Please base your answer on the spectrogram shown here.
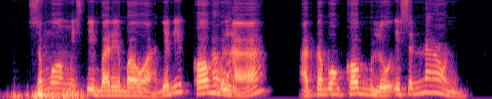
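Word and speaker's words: قبل: Qabla. Qabla. Biasanya dibaca qabla. Kadang-kadang qablu. Ya, kadang-kadang qablu. Tapi biasanya qabla. Ini ada dua cara baca, ya. Boleh tak baca qabli? Boleh kalau ada min depan dia.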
